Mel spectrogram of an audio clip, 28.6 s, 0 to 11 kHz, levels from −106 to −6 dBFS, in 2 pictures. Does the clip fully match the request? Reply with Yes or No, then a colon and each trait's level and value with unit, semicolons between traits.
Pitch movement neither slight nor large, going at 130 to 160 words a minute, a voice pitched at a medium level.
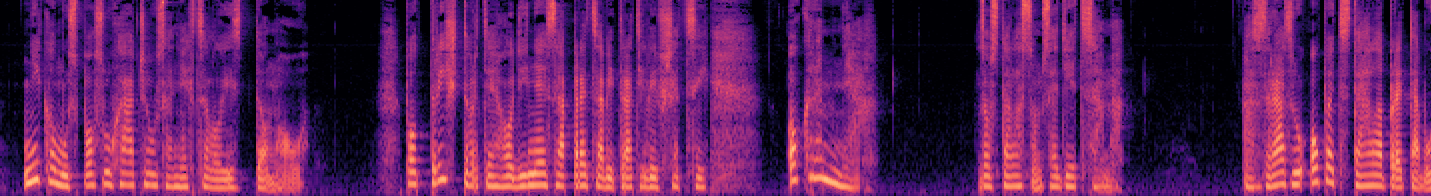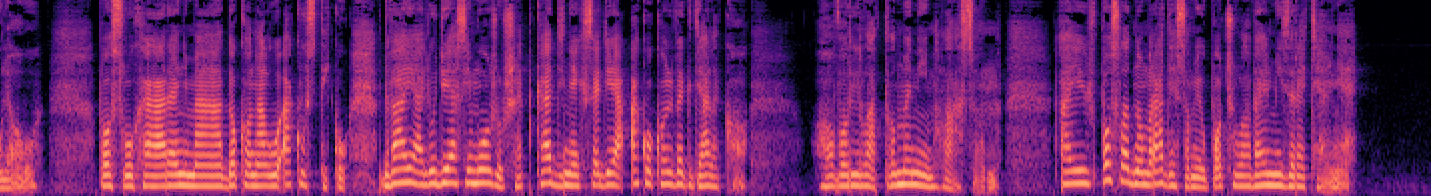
No: average, 3.6 semitones; slow, 110 wpm; medium, 180 Hz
